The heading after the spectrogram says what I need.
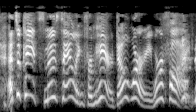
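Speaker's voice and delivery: high, giddy reassurance; nervous laughing. Real, not acted. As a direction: laugh it off giddily. Relief after a good roll.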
